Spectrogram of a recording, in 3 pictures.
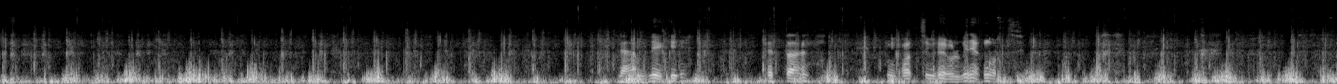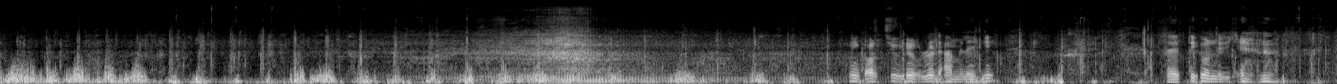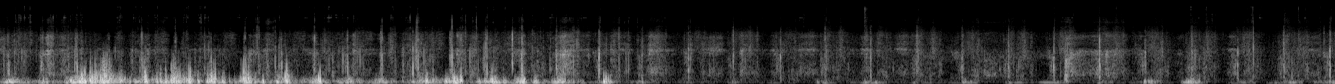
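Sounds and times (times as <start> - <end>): running footsteps on pavement: 0.0 - 40.0.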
